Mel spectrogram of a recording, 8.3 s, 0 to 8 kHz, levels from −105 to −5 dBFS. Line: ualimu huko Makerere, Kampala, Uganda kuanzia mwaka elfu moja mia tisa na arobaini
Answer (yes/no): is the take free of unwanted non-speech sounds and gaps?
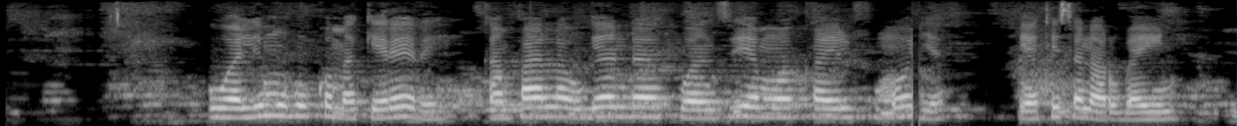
no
